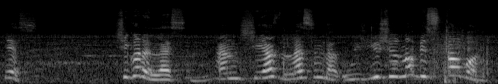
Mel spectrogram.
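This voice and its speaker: Female storyteller, high register, instructive repetition for young listeners, noisy recording. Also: lively intonation, normal speed, fairly bright tone. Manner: teacherly, repeats lessons emphatically. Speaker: storyteller leading children through a story's lesson. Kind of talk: bedtime storytelling and question-and-answer with children. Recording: clear background noise.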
